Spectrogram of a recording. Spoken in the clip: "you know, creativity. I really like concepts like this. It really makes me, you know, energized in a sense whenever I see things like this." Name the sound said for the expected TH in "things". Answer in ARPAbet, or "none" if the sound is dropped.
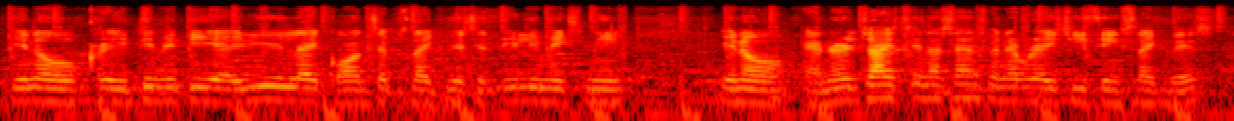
T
